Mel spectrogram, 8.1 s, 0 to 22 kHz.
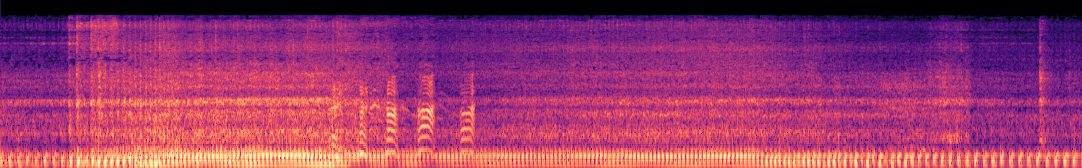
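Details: MaXpeedingrods 7HP 212cc engine with centrifugal clutch repowering a John Deere 110, driving in fourth gear: steady thump, pitch rising and falling with throttle and load, no misses or knocks; healthy engine pulling well.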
